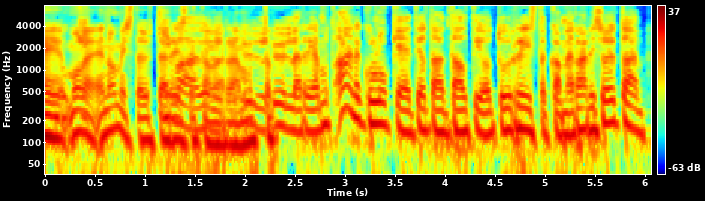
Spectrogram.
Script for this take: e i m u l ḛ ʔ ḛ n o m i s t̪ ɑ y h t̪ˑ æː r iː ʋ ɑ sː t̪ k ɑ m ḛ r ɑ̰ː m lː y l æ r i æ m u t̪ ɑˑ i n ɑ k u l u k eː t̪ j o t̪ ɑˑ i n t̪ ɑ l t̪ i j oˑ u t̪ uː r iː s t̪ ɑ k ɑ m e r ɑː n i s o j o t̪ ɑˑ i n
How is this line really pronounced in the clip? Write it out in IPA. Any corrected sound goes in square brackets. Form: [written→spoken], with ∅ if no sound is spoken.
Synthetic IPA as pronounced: e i m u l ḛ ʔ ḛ n o m i s t̪ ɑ y h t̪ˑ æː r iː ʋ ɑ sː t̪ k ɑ m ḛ r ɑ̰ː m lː y [l→lː] æ r i æ m u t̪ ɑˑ i n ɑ k u l u k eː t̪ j o t̪ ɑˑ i n t̪ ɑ l t̪ i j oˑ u t̪ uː r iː s t̪ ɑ k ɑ m e r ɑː n i s o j o t̪ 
